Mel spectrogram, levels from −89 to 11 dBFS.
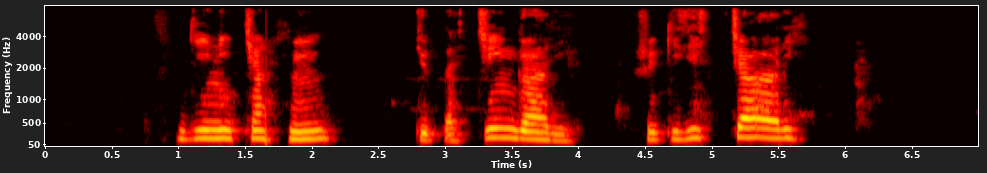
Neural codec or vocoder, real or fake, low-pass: vocoder, 44.1 kHz, 128 mel bands, Pupu-Vocoder; fake; 7.2 kHz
